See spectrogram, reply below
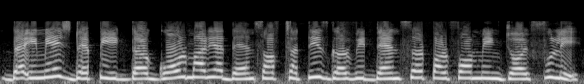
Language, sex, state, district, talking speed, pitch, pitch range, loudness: English, female, Assam, Kamrup Metropolitan, 135 wpm, 275 Hz, 260-305 Hz, -9 LUFS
